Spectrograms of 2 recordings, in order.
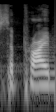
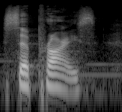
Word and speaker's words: surprise: Các bạn đừng đọc là surprise các bạn nha. Tại vì rất là nhiều những bạn học viên trong lớp, các bạn cứ surprise, surprise. Nhưng mà từ đây mình đọc là surprise. Surprise. Các bạn nghe ha.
